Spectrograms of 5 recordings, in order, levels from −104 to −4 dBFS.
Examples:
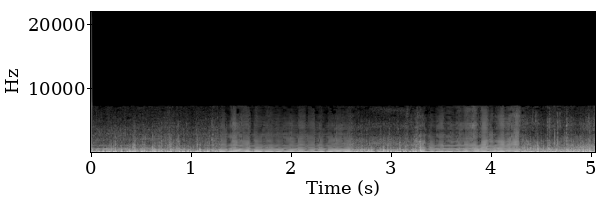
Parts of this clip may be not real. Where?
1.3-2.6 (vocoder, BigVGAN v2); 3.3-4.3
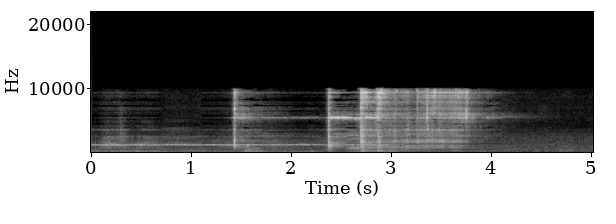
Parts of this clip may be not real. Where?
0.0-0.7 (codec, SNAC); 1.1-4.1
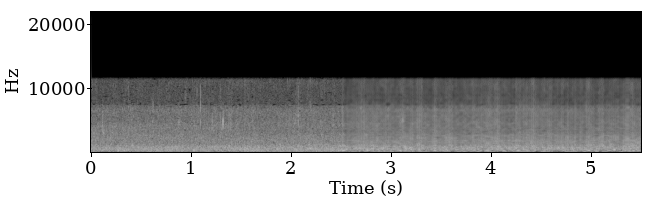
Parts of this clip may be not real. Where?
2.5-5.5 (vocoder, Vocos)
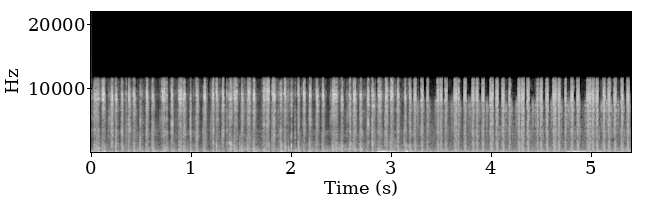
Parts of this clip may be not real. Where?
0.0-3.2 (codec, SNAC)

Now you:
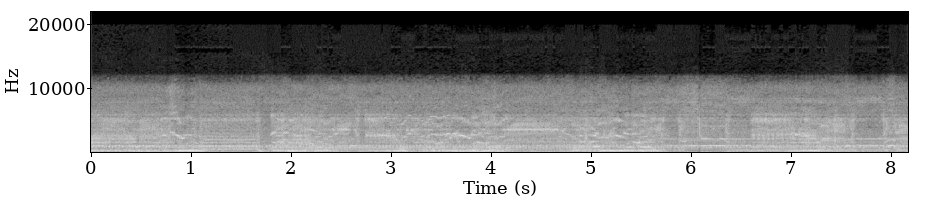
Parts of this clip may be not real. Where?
0.0-2.9 (autoencoder, DAC-VAE); 3.6-8.2

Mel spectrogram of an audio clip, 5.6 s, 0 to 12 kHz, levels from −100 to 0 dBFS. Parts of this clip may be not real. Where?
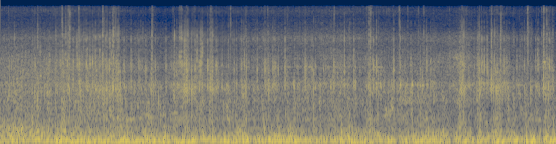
0.5-1.1 (vocoder, Vocos); 1.8-2.4

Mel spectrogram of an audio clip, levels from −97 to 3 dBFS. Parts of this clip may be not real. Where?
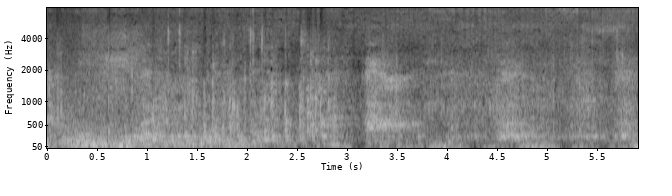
0.0-1.0 (codec, DAC); 4.5-5.9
